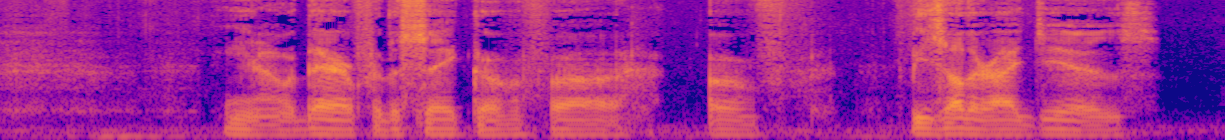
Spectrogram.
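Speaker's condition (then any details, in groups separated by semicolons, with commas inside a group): Cleft palate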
